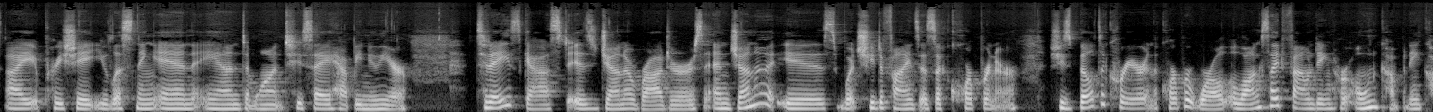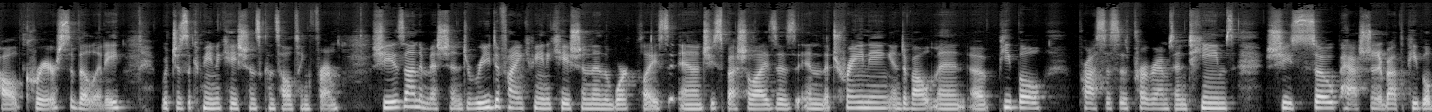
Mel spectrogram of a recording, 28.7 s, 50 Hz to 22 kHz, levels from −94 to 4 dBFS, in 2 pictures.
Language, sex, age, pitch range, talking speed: English, female, 30-49, 165-190 Hz, 165 wpm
